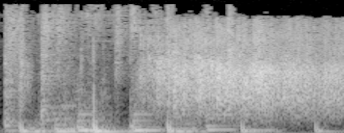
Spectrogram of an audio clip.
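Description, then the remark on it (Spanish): An applause sound effect marking Switch Mobility's further step toward setting up in Valladolid: dense, crackling clapping from a crowd that holds steady for about two seconds, with some low, indistinct murmuring or thumps mixed in beneath it. “Y este aplauso porque Switch Mobility ha dado de nuevo un paso más para instalarse en Valladolid”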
